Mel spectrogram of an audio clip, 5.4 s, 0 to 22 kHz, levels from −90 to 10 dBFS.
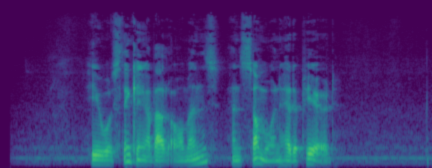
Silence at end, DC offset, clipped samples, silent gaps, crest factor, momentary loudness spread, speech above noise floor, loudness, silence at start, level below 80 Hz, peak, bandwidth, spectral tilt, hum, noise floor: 0.05 s; under 0.1%; under 0.1%; none; 22 dB; 10 LU; 31 dB; -25 LUFS; 1.15 s; -74 dBFS; -4 dBFS; 16 kHz; -5.5 dB/octave; none; -56 dBFS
